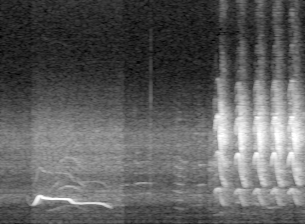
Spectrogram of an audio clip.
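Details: Black-throated laughingthrush, a prized songbird from Lai Châu, Vietnam: one long clear whistle that steps down and fades, a pause, then five quick loud buzzy rising-falling notes in a rapid even series.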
